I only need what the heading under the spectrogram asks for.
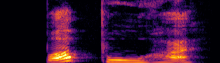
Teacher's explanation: три склади наголошений другий склад 3 приголосних звука і всі вони тверді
